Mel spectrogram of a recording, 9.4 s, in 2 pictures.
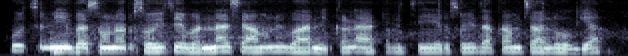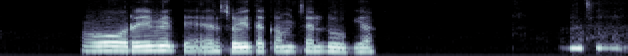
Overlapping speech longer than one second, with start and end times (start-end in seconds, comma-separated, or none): none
